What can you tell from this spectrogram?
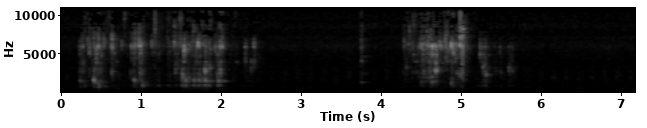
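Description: Liquid poured from a small metal jug into the metal pan of a dough-kneading machine in two short spells, splashing and dripping.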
